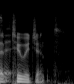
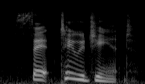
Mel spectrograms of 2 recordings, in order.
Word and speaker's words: Septuagint: I always feel like I'm saying that wrong. – You are. – Which is, I am. How is it? Septuagint. – Septuagint. Okay, got it.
